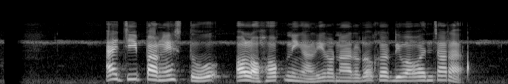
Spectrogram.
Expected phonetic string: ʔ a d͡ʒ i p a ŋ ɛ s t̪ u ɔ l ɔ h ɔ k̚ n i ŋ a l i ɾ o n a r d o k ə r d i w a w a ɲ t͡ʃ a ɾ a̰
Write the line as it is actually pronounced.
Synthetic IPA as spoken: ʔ a d͡ʒ i p a ŋ ɛ s t̪ u ɔ l ɔ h ɔ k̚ n i ŋ a l i ɾ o n a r d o k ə r d i w a w a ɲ t͡ʃ a ɾ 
